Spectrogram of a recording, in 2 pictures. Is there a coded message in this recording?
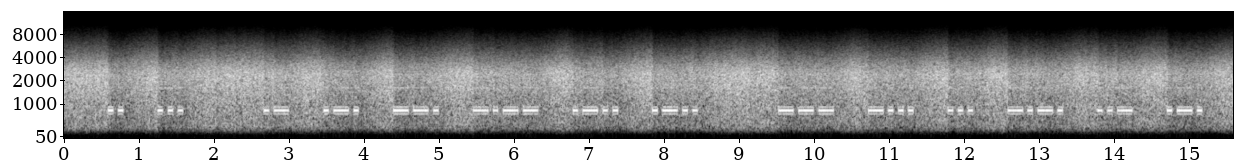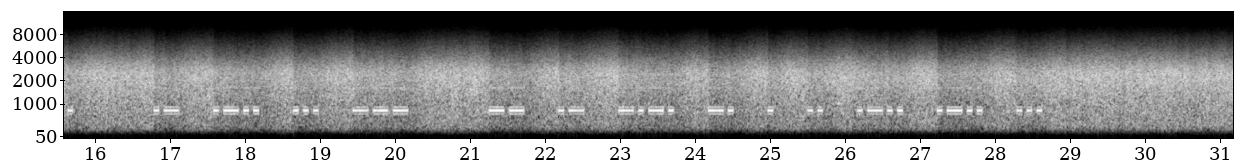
Yes: Morse code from 0.5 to 28.7 s, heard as a keyed tone, machine-sent, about 18 wpm, spaced as for 12 wpm, 810 Hz, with radio static. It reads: IS ARGYLL OBSCURE ALSO MACNEILLS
